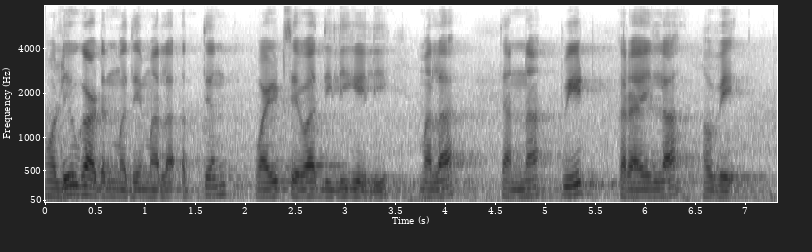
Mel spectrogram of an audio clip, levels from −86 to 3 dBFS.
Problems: constant background noise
